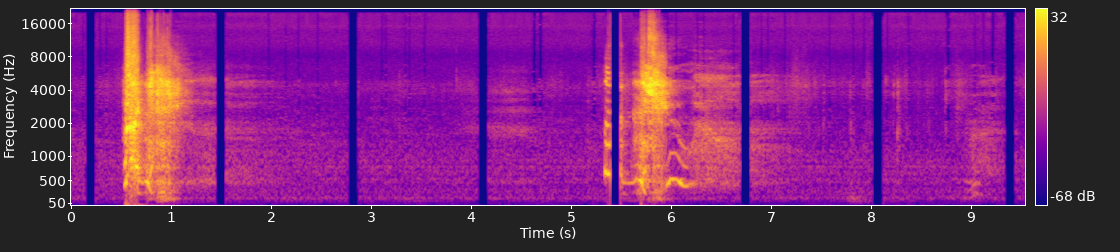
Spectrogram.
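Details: Messy sneezing: two loud, explosive sneezes several seconds apart, each a sharp intake followed by a forceful burst.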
